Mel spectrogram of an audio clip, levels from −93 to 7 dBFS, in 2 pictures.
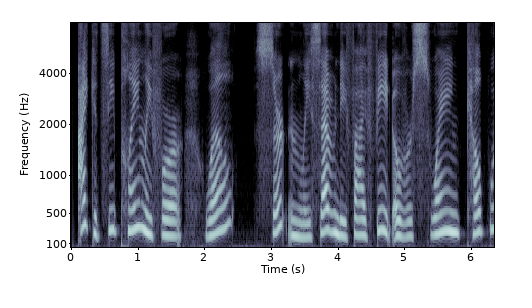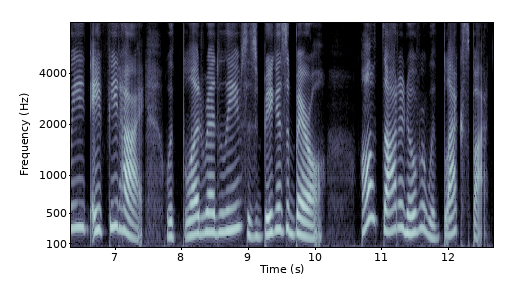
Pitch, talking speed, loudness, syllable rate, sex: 245 Hz, 150 wpm, -18 LUFS, 3.9 syllables/s, female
